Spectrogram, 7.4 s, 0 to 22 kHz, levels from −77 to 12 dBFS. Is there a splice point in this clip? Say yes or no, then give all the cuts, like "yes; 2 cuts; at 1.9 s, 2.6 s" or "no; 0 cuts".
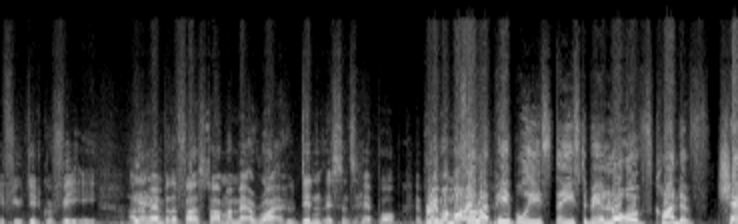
yes; 1 cut; at 4.6 s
